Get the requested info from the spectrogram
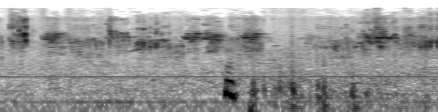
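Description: Budgerigar chicks chirping in quick, high cheeps, the begging calls of hand-fed nestlings. A few low knocks come a little past two seconds in.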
